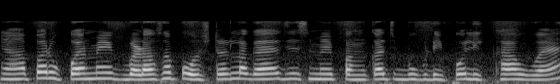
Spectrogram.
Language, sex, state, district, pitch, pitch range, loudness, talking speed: Hindi, female, Uttar Pradesh, Deoria, 240 Hz, 230-250 Hz, -20 LUFS, 180 wpm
